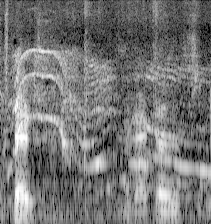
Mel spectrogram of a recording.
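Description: Children's voices in a shop: a young child's high-pitched call, rising then falling, lasting about half a second, with other voices briefly behind it.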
